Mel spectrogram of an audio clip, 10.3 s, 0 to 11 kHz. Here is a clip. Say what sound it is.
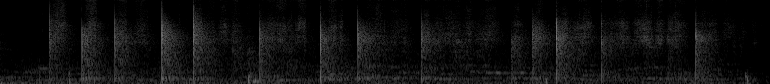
20141125 chalk H2nextXY
Sound Description: 'Hallo' an Tafel schreiben mit Kreide
Recording Device: Zoom H2next with xy-capsule
Location: Universität zu Köln, Humanwissenschaftliche Fakultät, HF 216 (Block C, UG, Psychologie)
Lat: 6.919444
Lon: 50.934444
Date Recorded: 2014-11-25
Recorded by: Camilla Morr and edited by: Hannah Espelage
Cologne, Field-Recording, University, activity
